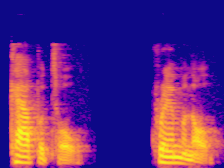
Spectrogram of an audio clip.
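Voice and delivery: "capital" y "criminal" con la última vocal reducida; schwa final. Shown as a demonstration. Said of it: "sino que es una schwa". ("capital" y "criminal" con schwa al final)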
